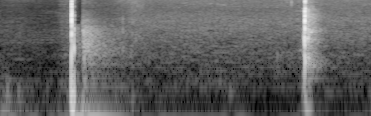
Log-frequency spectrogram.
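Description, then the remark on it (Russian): Two people, counting to five, try to clap their hands at the same time: two sharp hand claps, the first louder, the second following just over a second later rather than together, with near silence around them and no talking. “Надо, чтобы мы одновременно хлопнули так, как мы друг друга слышим.”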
